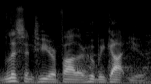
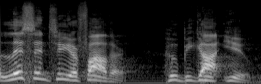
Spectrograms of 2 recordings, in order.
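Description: First: Low, fast, mock solemn; a lightly voiced stern biblical dad; mock stern King James father. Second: Said in the usual way. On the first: Shown as a demonstration. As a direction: lower and rattle it off like a stiff old father. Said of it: "what a horrible upbringing". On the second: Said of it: "I should say that to them".

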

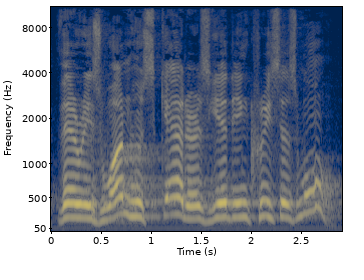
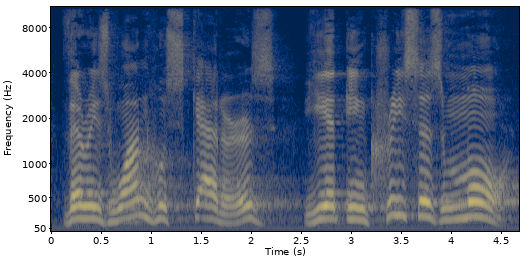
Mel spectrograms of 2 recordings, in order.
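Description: First: Louder, higher proclaiming of the verse; emphatic proclamation. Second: Slow, weighty scripture reading; slow deliberate reading. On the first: Preacher proclaiming the verse loudly to the church. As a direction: proclaim it with force. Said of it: "But the Word of God says". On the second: Preacher reading scripture slowly to listeners. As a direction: let each word land for the congregation. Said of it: "listen carefully". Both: Shown as a demonstration.

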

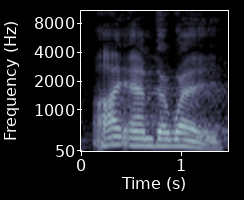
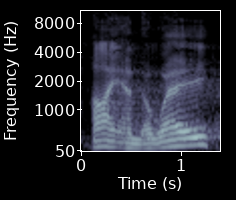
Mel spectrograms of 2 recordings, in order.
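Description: First: "I" hit hard, the rest falling away; emphatic "I" opening the phrase; stress on I. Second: Said in the usual way. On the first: Shown as a demonstration. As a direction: lean on the word "I" alone. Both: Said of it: "It is emphatic".

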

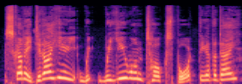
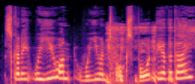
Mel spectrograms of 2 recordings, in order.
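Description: First: A high, put-on Northern English accent; mock Northern accent. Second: A higher, hammed-up Northern English accent; mock Northern accent again on request. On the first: Host teasing a co-host about a radio spot, mock Northern accent. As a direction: tease him in a jokey Northern accent. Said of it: "trying to do Northern". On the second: Host repeats his radio jibe on request, hammed-up Northern accent. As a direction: redo the line in a jokey Northern accent. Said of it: "Do that again".

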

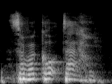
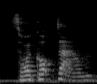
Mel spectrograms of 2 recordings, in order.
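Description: First: Louder, firm "So I got down"; punchy repeat. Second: Hushed, almost unvoiced "So I got down"; whispered aside. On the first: Telling the audience she hid, punchy and loud. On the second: Telling the audience she hid, hushed. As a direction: drop to a hush on "So I got down". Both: Shown as a demonstration.

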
